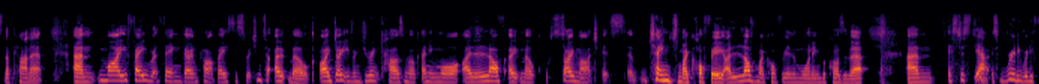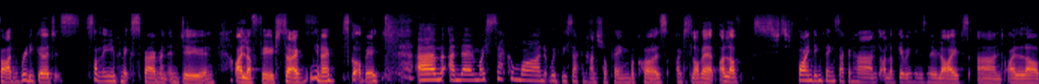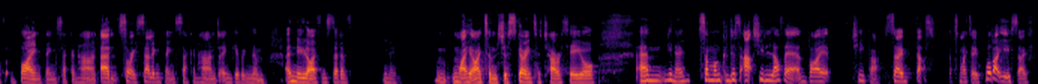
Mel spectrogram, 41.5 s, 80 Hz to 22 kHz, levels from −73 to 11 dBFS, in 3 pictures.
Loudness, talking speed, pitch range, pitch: -25 LUFS, 210 wpm, 160-220 Hz, 180 Hz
